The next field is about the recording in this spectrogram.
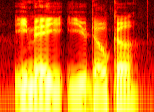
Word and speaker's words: Ime Udoka: But the Celtics are having quite the last 24 hours as head coach Ime Udoka. Did I say that right? You're my maybe. – Pronunciation guy. – Ime Udoka? That sounds right to me.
